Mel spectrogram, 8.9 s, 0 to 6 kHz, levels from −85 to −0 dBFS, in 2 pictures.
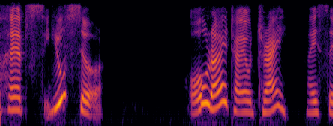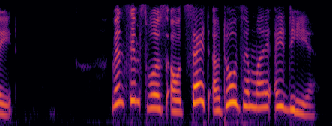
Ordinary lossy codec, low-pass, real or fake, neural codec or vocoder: Opus, 24 kbps; 5.4 kHz; fake; codec, 16 kHz, 2 kbps, X-Codec, HuBERT features, trained on LibriSpeech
